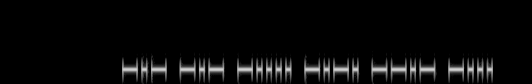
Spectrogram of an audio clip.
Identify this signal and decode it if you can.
Morse code, heard as a keyed tone, about 25 wpm, 700 Hz. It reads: KK6CQB
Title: USA Call Signs - 6 Characters - Repeated 2x - 25wpm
